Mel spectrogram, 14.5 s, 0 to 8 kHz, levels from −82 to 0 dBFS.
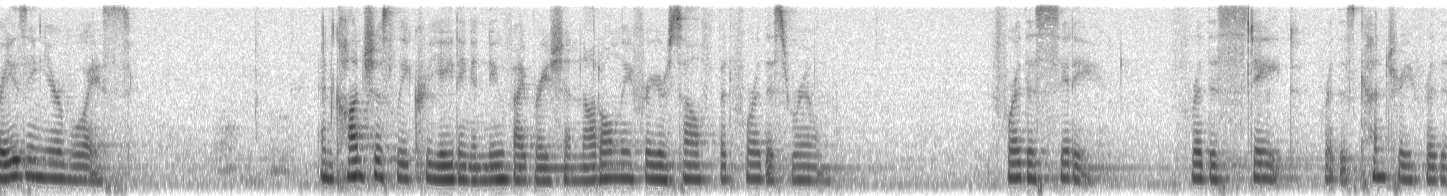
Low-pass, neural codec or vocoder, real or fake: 7.2 kHz; none; real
